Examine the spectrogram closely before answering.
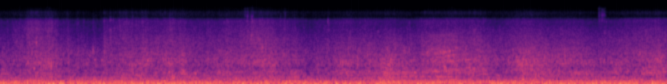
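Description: Surf washing on a beach, swelling and easing, under wind buffeting the microphone.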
